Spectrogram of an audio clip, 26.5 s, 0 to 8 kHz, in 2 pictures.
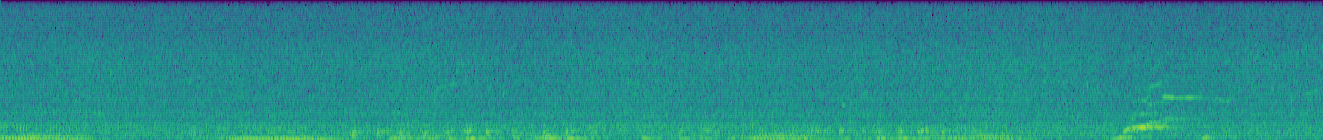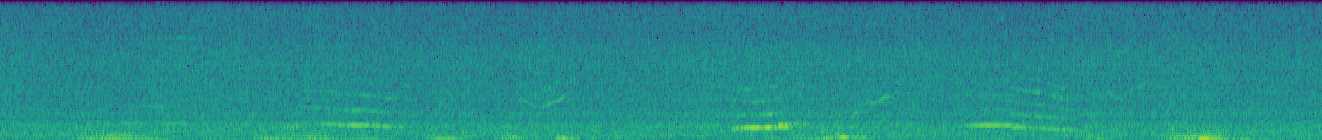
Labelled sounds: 11.3	12.0	humpback whale, 0.78 to 2.5 kHz
16.2	17.3	humpback whale, 0.78 to 2.8 kHz
18.4	18.9	humpback whale, 1.8 to 2.5 kHz
20.6	21.3	humpback whale, 0.78 to 1.6 kHz
21.8	22.2	humpback whale, 2.0 to 2.6 kHz
22.8	24.0	humpback whale, 0.78 to 3.0 kHz

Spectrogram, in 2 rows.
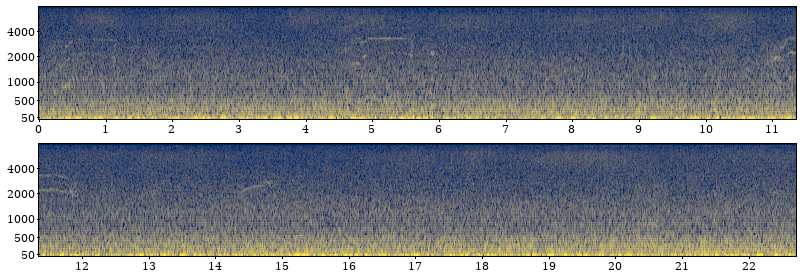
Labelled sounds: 4.5	5.7	killer whale, 1.4 to 5.2 kHz
10.8	11.9	killer whale, 0.87 to 3.4 kHz
14.3	14.9	killer whale, 1.9 to 2.9 kHz

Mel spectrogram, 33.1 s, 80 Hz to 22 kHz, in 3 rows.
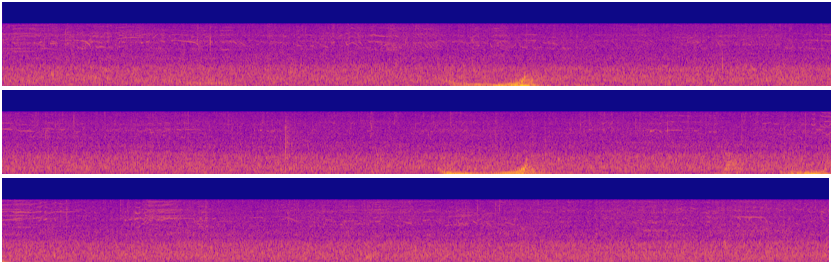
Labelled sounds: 0.1	1.2	Pacific white-sided dolphin, 2.0 to 7.5 kHz
1.5	1.9	Pacific white-sided dolphin, 3.7 to 6.7 kHz
2.3	3.3	Pacific white-sided dolphin, 2.8 to 5.7 kHz
4.9	5.2	Pacific white-sided dolphin, 3.1 to 4.6 kHz
6.9	7.2	Pacific white-sided dolphin, 4.5 to 4.8 kHz
10.9	11.9	Pacific white-sided dolphin, 3.0 to 4.6 kHz
19.9	20.4	Pacific white-sided dolphin, 4.5 to 6.5 kHz
21.9	23.2	Pacific white-sided dolphin, 2.0 to 7.6 kHz
23.7	24.5	Pacific white-sided dolphin, 2.8 to 7.2 kHz
28.0	28.3	Pacific white-sided dolphin, 2.2 to 3.6 kHz
31.8	32.3	Pacific white-sided dolphin, 3.0 to 3.6 kHz

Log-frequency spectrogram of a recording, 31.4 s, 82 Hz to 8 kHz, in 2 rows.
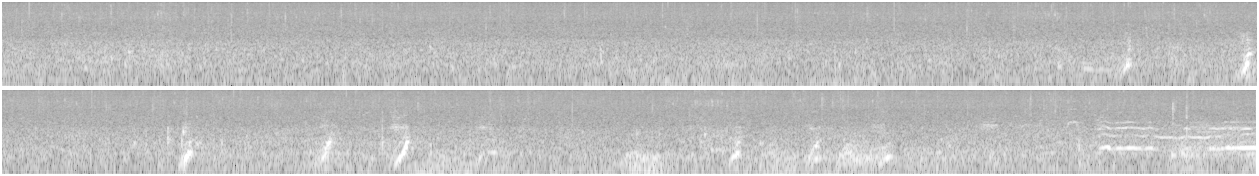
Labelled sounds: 20.5	20.8	humpback whale, 0.88 to 1.1 kHz
27.9	28.2	humpback whale, 0.97 to 1.2 kHz
29.4	31.0	humpback whale, 0.91 to 1.5 kHz

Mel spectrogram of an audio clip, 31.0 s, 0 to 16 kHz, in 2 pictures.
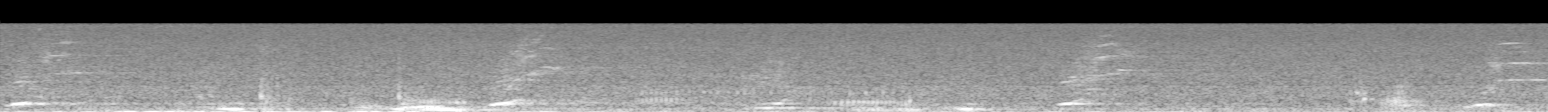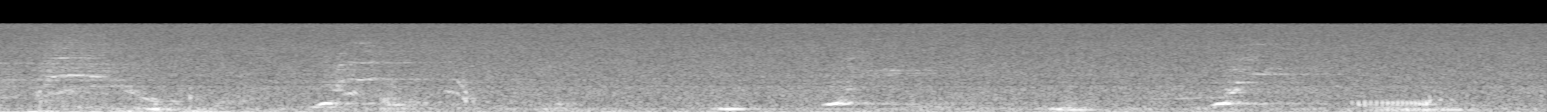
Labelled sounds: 0.4	0.9	humpback whale, 1.3 to 4.5 kHz
5.3	5.6	humpback whale, 1.3 to 1.9 kHz
10.9	11.4	humpback whale, 1.2 to 4.2 kHz
14.9	15.5	humpback whale, 0.96 to 4.3 kHz
15.9	16.6	humpback whale, 1.2 to 2.6 kHz
18.9	19.4	humpback whale, 0.93 to 4.4 kHz
24.2	24.5	humpback whale, 1.4 to 1.7 kHz

